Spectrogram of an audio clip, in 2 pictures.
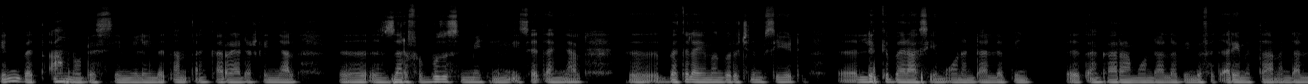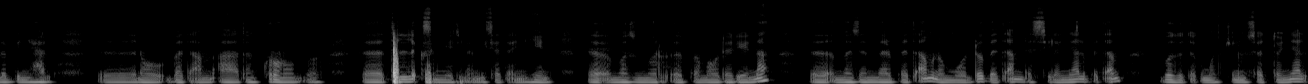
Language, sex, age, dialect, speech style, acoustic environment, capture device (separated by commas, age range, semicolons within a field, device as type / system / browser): Amharic, male, 25-34, Ethiopia - Addis Ababa, relaxed; focused, silence; nature, mobile / Linux / Chrome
